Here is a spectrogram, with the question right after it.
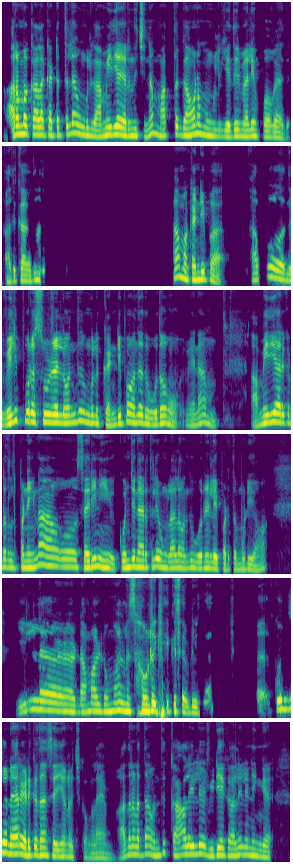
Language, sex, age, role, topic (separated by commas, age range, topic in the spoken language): Tamil, male, 40-44, guest, தியானத்தில் மெய்யுணர்ச்சியைப் பேண எளிய நடைமுறைகள் எவை?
